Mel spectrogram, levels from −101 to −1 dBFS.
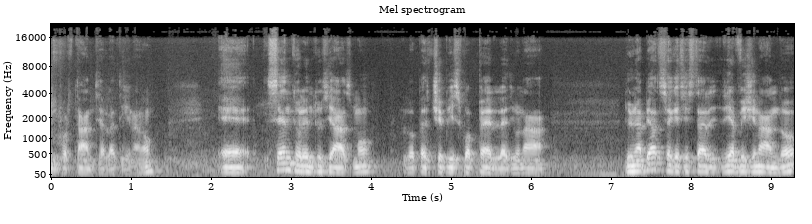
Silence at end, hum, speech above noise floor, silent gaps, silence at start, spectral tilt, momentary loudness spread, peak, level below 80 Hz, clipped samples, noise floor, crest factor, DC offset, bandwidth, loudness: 0 s; none; 23 dB; none; 0 s; -5.5 dB/octave; 11 LU; 0 dBFS; -40 dBFS; under 0.1%; -37 dBFS; 16 dB; under 0.1%; over 20 kHz; -15 LUFS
